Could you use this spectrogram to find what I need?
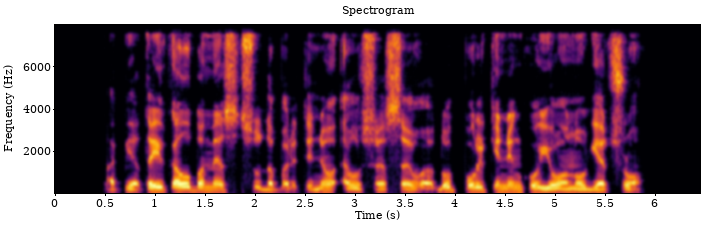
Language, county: Lithuanian, Šiauliai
